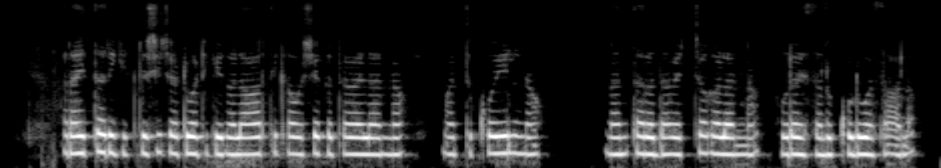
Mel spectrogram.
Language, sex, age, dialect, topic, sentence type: Kannada, female, 36-40, Coastal/Dakshin, agriculture, statement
